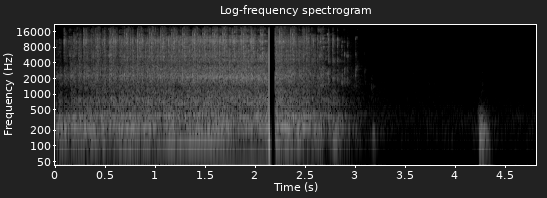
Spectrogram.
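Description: A 1938 Kenmore model 38 sewing machine running steadily with a dense motor whir and rapid needle clatter, close and loud, then winding down to stop, followed by a single brief knock.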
